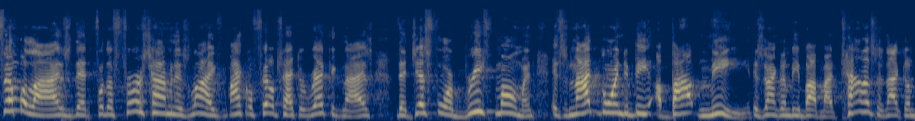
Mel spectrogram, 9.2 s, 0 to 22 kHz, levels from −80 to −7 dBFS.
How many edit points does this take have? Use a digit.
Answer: 1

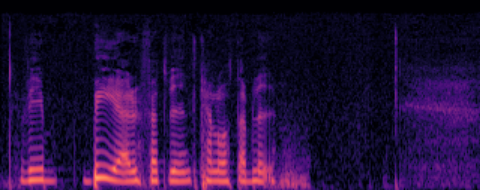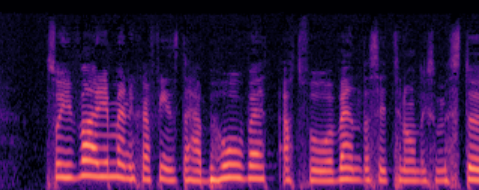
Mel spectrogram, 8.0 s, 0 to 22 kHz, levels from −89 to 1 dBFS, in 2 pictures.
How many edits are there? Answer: 1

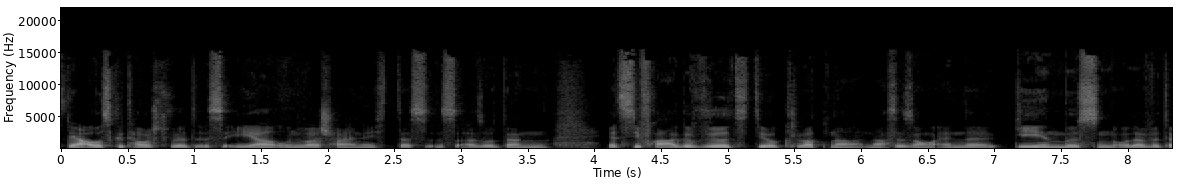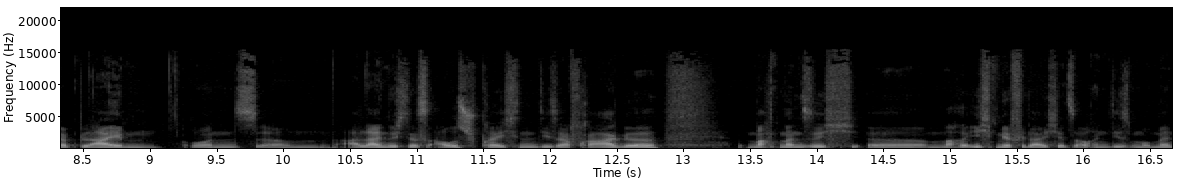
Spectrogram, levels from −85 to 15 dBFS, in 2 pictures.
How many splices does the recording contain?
0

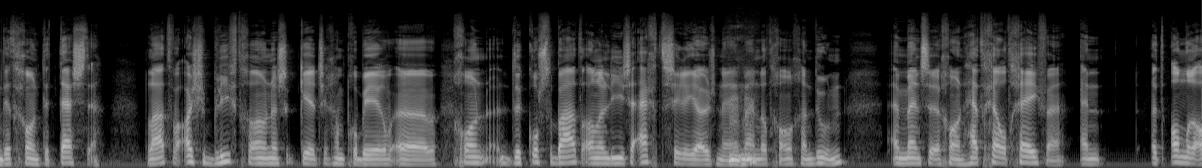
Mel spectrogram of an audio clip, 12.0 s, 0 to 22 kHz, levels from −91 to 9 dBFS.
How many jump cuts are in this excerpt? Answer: 1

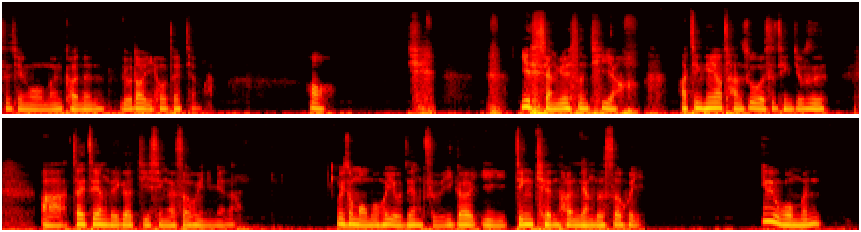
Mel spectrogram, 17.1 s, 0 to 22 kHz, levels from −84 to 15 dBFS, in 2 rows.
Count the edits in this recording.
1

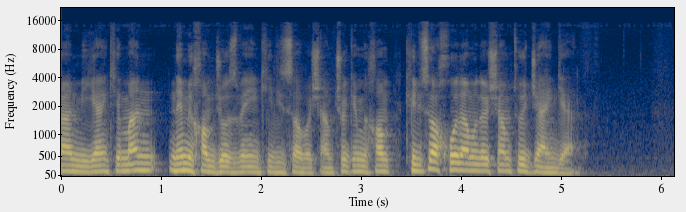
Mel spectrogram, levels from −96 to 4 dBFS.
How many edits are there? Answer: 1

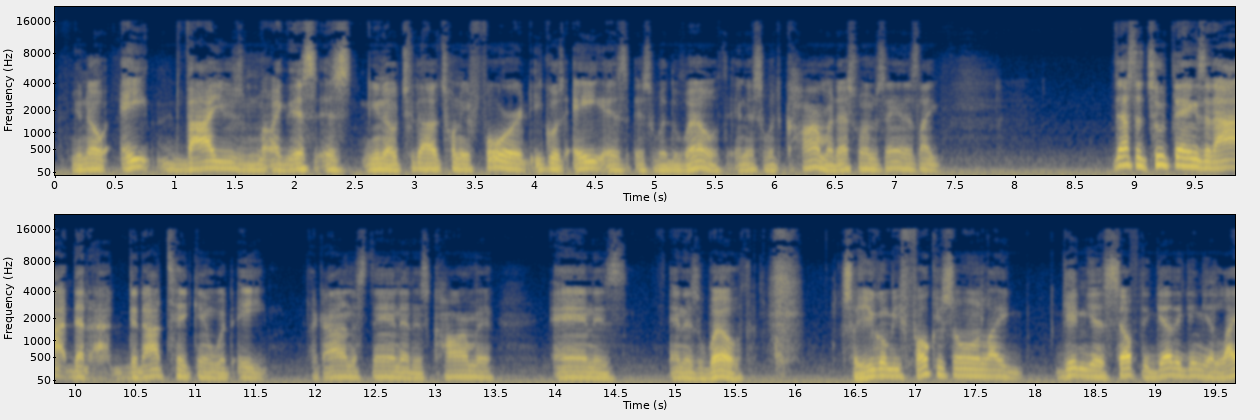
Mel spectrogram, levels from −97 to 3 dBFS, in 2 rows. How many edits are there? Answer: 1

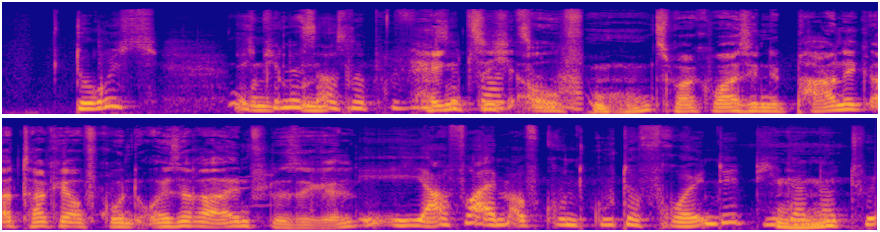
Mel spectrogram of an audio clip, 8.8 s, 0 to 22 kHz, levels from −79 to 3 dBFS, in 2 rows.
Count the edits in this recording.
2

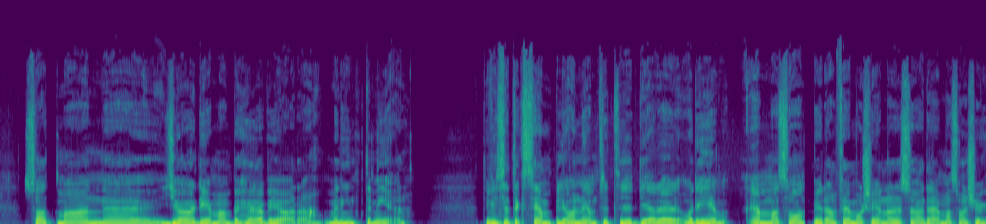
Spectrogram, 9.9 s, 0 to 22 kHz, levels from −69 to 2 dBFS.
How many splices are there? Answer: 1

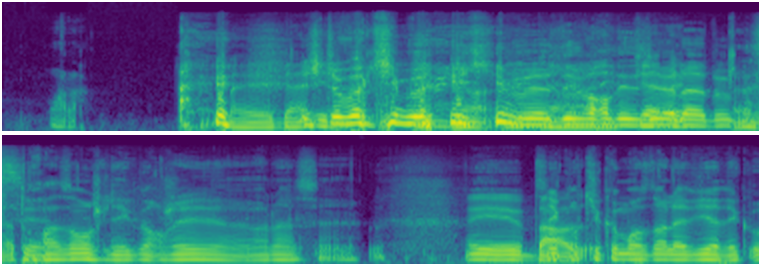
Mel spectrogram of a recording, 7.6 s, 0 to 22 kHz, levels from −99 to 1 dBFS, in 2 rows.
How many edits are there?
1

